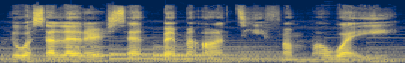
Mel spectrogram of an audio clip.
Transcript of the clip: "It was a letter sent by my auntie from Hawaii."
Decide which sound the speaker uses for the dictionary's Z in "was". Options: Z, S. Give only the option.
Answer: S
